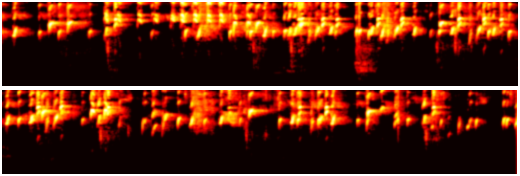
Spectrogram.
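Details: A female European goldfinch's batbata, played to rouse a male into song: an almost unbroken stream of tinkling, buzzy twitters and chirps with only tiny breaks.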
